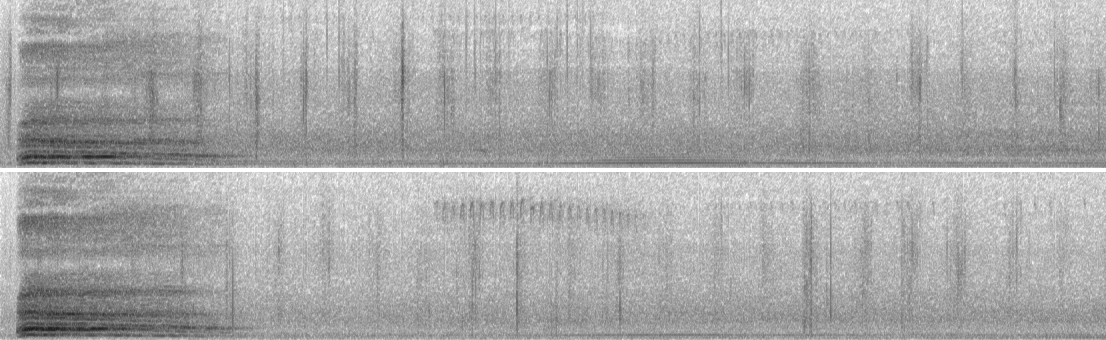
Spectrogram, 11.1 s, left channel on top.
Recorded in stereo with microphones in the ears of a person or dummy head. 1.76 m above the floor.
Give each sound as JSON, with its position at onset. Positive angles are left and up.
{"t": 0.2, "sound": "a shout", "side_deg": -80, "distance_m": 1.3}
